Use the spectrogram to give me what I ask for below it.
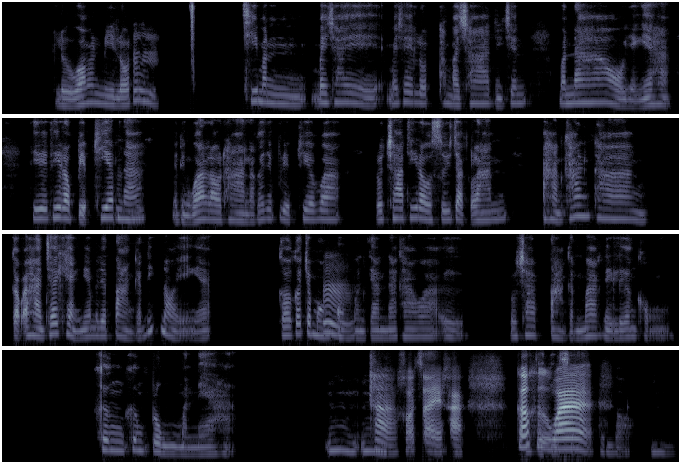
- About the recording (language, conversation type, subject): Thai, advice, ไม่ถนัดทำอาหารเลยต้องพึ่งอาหารสำเร็จรูปบ่อยๆ จะเลือกกินอย่างไรให้ได้โภชนาการที่เหมาะสม?
- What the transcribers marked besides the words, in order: tsk; tapping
